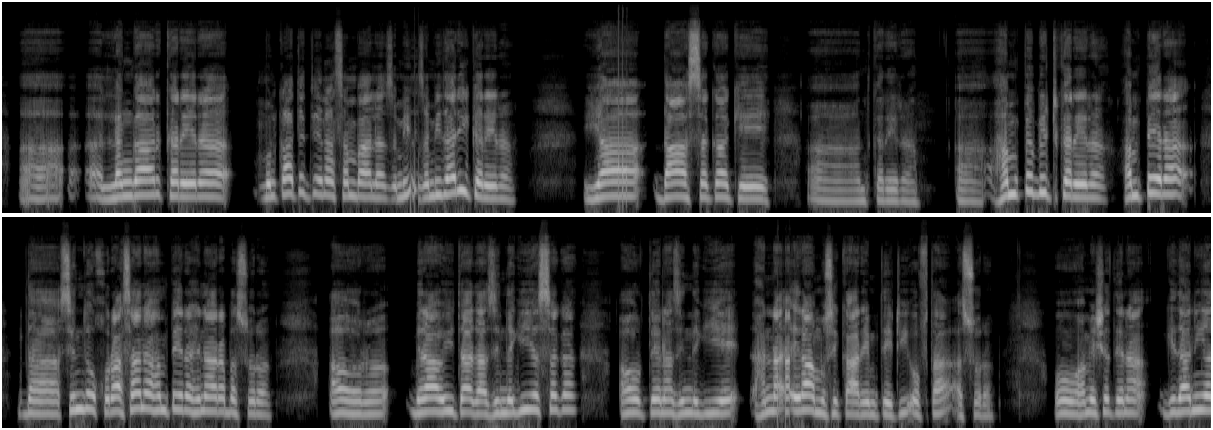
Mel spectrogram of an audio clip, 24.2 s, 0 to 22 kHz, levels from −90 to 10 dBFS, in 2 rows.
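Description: Chunks out of order at 4.08–4.16 s, 6.16–6.24 s and 19.84–19.96 s: a 40 ms block plays one or two blocks late, giving a brief jumbled stutter with three hard joins. Unlike a dropout, nothing goes missing and no silence appears, only the sequence is scrambled.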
